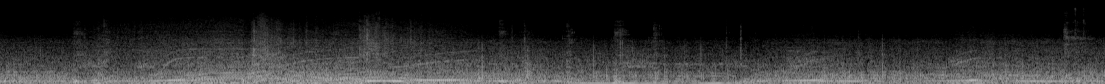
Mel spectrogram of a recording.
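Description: Video game car driven roughly through city streets, engine droning and revving continuously up close with shifting pitch sweeps and occasional tire noise, no talking.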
